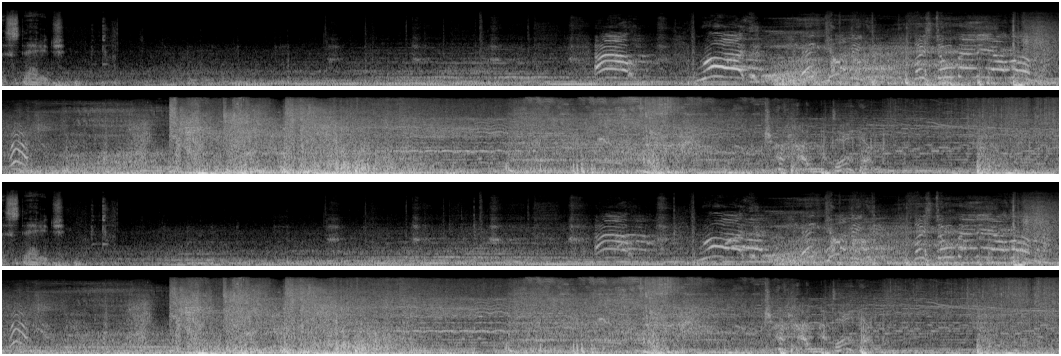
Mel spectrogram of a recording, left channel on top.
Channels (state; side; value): normal; both; correlation 0.80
